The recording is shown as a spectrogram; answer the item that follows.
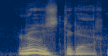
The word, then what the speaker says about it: Ruse de Guerre: Och då är det filmen som heter Eh, Rouge de Guerre. Är det så man uttalar det? Rue de Guerre. Rue de Guerre. Och vad betyder det? Krigsgator. Krigsgator. Ah, nej, det är RUSE. Ruse de Guerre.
